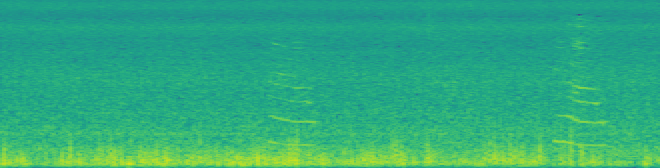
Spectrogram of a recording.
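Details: White cat meowing: two short, clear descending meows about three seconds apart, over a loud steady rumbling background noise.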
